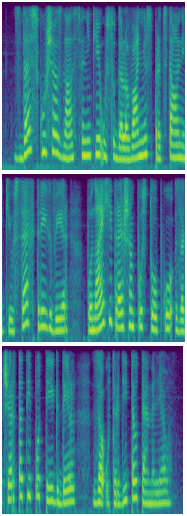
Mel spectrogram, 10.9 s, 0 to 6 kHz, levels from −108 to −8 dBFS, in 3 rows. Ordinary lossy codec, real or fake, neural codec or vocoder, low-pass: none; real; none; 5.4 kHz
